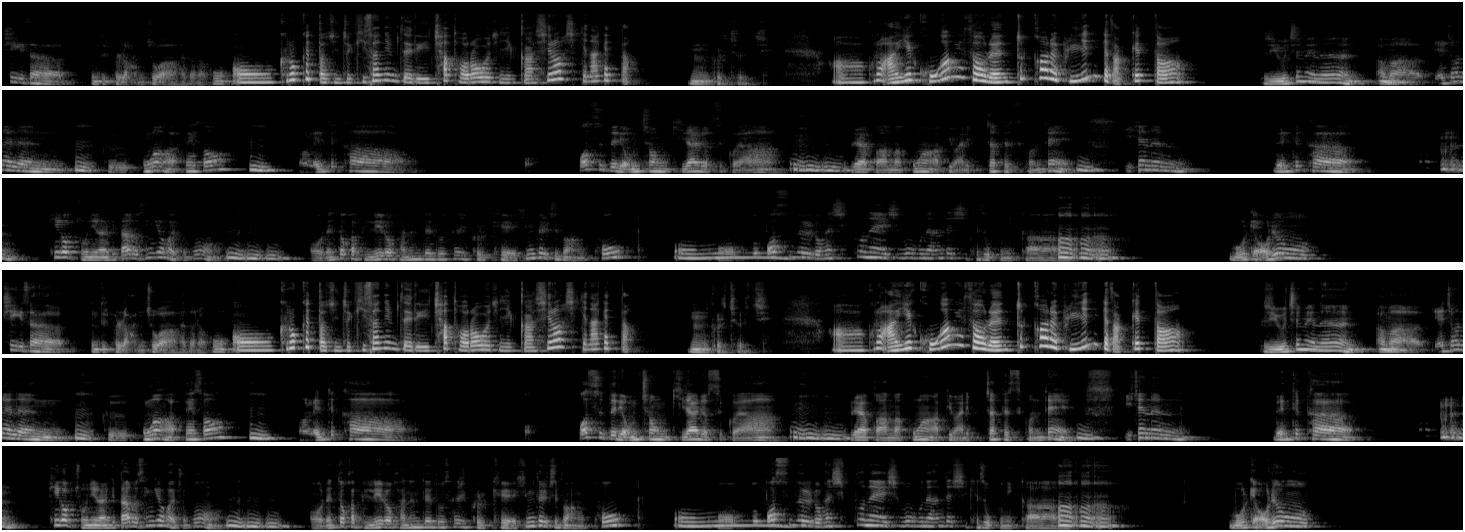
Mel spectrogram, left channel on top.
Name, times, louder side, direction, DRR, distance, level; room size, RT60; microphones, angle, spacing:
voice 1, 0.0-2.3 6.9-7.7 12.6-15.3 15.7-17.0 17.6-18.7 20.4-22.4 23.1-26.5 27.3-28.2 29.0-29.4 29.7-31.5 32.3-35.5 36.4-39.9 41.5-42.4, right 3 dB, 55° right, 0.6 m, -32 dB
voice 2, 2.3-6.3 8.0-11.8 13.8-14.0 15.3-15.5 17.1-17.3 22.5-23.1 25.4-25.6 31.5-32.1 35.9-37.1 39.8-40.4, right 2 dB, 15° right, 0.3 m, -25 dB
6.5 x 3.9 x 4.6 m
head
